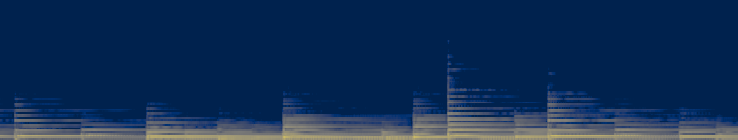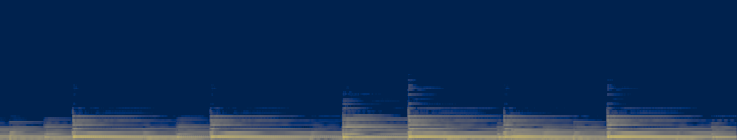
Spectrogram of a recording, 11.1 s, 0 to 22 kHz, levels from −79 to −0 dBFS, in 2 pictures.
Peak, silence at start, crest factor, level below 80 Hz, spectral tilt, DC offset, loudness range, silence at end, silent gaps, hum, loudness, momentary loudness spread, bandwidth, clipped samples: -10 dBFS; 0 s; 16 dB; -78 dBFS; -5.5 dB/octave; under 0.1%; 3 LU; 0 s; none; none; -27 LUFS; 7 LU; 8.4 kHz; under 0.1%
